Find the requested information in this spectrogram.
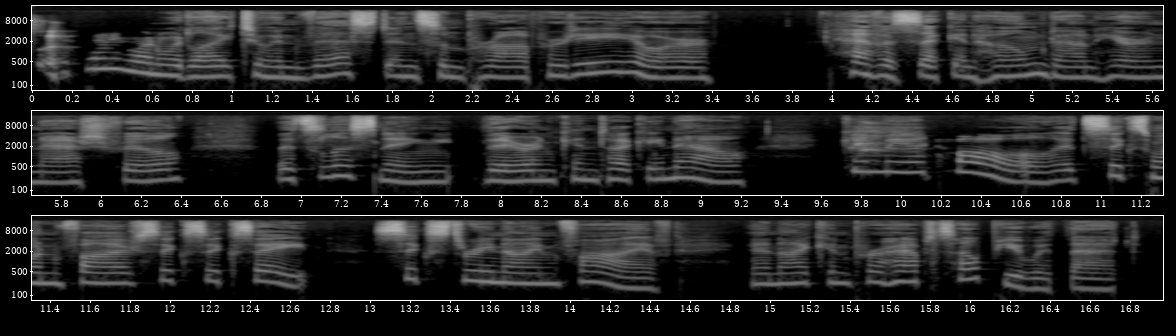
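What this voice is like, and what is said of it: Polished radio announcer voice. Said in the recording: “you switched into your radio voice just seamlessly almost”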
